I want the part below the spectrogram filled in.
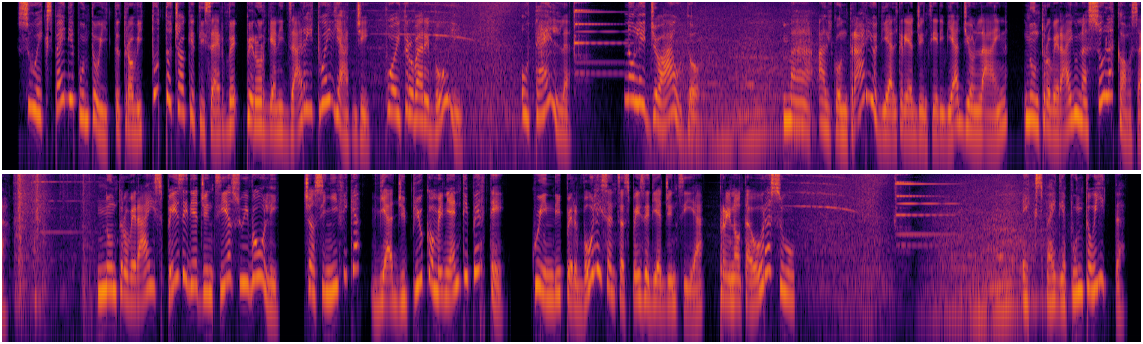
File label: Radio Upbeat youthful informative; Expedia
